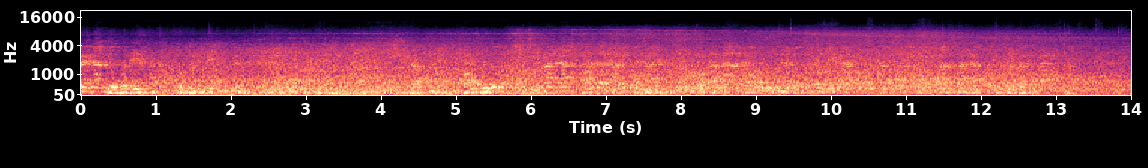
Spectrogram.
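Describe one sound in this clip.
A team of young men in a huddle shouts and cheers together.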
